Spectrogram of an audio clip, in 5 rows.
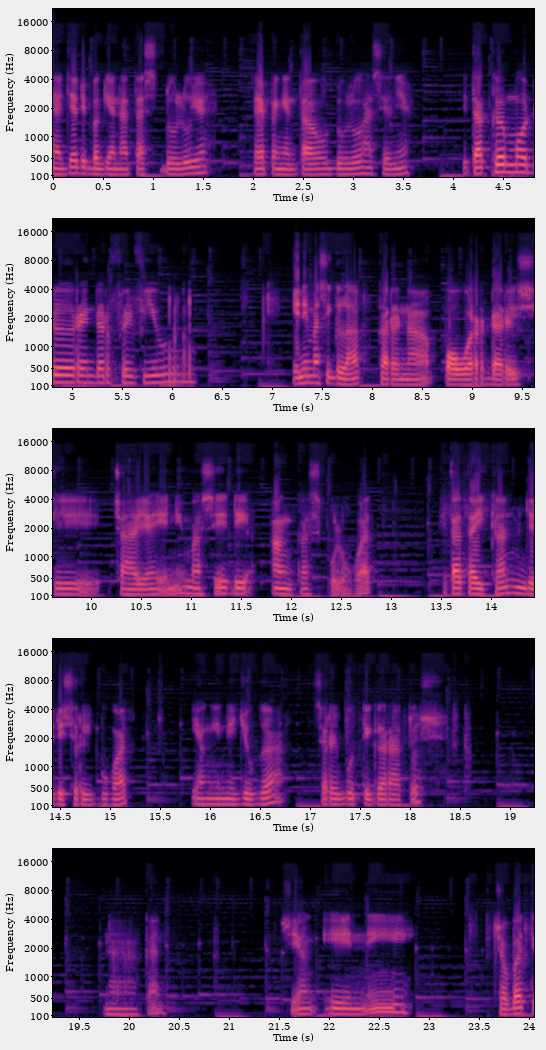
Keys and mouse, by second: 0.3 click, 1.2 KP_0, 5.8 drag, 6.8 alt+shift+middle drag, 11.8-14.1 drag, 13.0 0, 14.9 alt+shift+middle click, 16.1-18.0 drag, 17.3 0, 19.6-20.3 alt+middle drag, 20.7-24.0 drag, 23.4 0.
